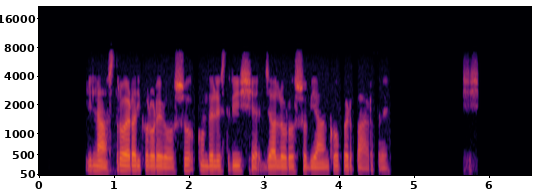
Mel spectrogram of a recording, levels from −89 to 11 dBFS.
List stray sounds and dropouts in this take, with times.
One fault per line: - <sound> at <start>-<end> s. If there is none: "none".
- laugh at 5.7-5.9 s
